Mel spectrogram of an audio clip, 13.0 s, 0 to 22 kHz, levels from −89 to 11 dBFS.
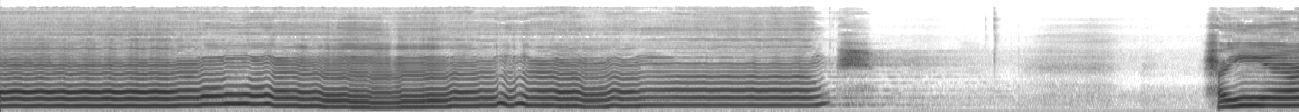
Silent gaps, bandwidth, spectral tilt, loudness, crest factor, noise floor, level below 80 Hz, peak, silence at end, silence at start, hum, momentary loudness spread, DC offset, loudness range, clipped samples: none; 17 kHz; -5 dB/octave; -13 LUFS; 14 dB; -57 dBFS; -60 dBFS; 0 dBFS; 0 s; 0 s; none; 7 LU; under 0.1%; 12 LU; under 0.1%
